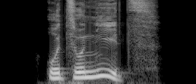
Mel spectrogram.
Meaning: genitive singular of Ozonid
- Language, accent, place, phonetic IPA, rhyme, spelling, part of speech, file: German, Germany, Berlin, [ot͡soˈniːt͡s], -iːt͡s, Ozonids, noun, De-Ozonids.ogg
